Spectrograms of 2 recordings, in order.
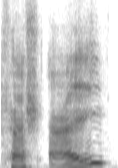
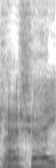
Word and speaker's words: cachet: Miranda, who I think might be a bit bogan, she reckons it's pronounced cash A. She thinks she's going for cash A, but Cachet is, yeah, yeah, it's that's yeah, that's what it's.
